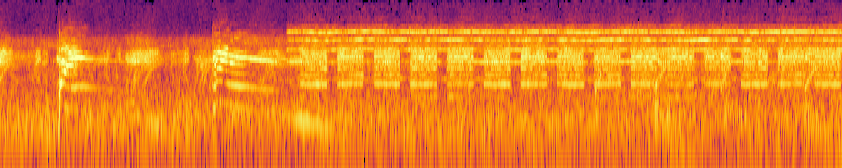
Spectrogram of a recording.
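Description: Film soundtrack sound effects for bouncing ping-pong balls: two whistling tones that slide steeply down in pitch, about one second and three seconds in. From just before four seconds in, a steady chord of high electronic tones pulses on and off about twice a second.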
